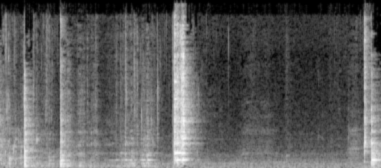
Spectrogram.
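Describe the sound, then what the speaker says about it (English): Browned meat goes back into a pressure cooker pot with a few sharp clanks and thuds, a wet stir and scrape in between, and a final clatter after a quiet pause. "it's time to add the browned meat back into the pot"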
